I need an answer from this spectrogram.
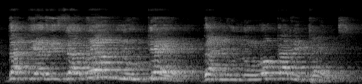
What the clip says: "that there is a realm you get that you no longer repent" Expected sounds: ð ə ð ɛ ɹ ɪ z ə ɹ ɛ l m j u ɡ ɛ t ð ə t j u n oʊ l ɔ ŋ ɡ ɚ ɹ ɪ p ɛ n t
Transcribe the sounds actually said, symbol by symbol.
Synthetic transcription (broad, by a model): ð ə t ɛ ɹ ɪ z ə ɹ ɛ m j u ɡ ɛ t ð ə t j u n oʊ l ɔ ŋ ɡ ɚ ɹ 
